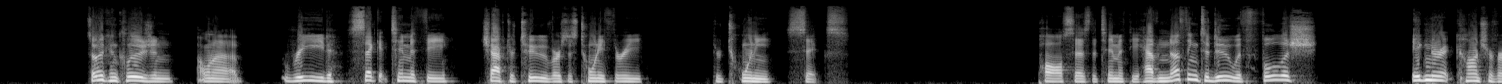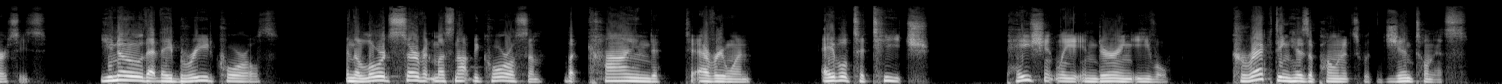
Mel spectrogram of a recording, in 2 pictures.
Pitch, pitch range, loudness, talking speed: 140 Hz, 125-160 Hz, -12 LUFS, 110 wpm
